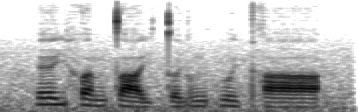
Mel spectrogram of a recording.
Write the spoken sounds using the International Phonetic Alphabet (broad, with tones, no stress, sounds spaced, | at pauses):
e˥ j f ɐ˧ n t̪ aː˨˩ j t̪ ɵ˨˧ ɥ ʊ˧ ŋ kʷ e˧ j pʰ aː˨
